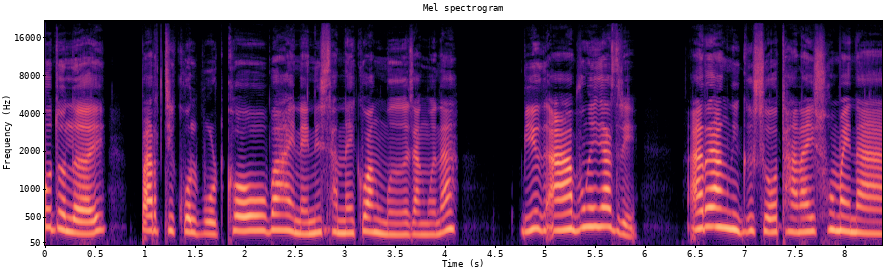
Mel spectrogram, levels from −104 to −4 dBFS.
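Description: Listening through the speech from beginning to end, nothing stood out as a technical problem at any point.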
